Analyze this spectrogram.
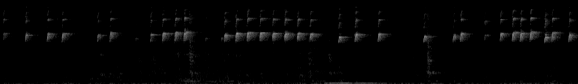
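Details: Singing female goldfinch giving a nearly continuous run of sharp, high chirps and twittered notes, rising into denser trilled stretches with brief breaks between phrases.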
